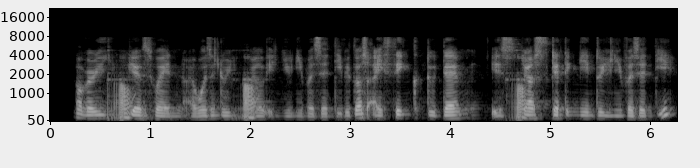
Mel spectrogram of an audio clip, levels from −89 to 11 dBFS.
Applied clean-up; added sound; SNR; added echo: neural mask model DeepFilterNet 3.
